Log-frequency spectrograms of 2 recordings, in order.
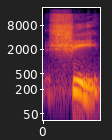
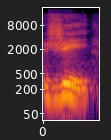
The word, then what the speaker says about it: Xi: And I know it's pronounced she, not Xi, but guess what?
